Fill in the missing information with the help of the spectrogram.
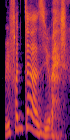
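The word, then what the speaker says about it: ReFantazio: which is Metaphor Rifantasio. I don't know how you're supposed to say this. Exactly like that. Rifantasio, Fantasio. I will always say it like it's an Italian word.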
